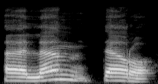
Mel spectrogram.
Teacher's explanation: میم ساکن کے بعد تا ہے تو لہٰذا اظہار ہوگا میم میں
